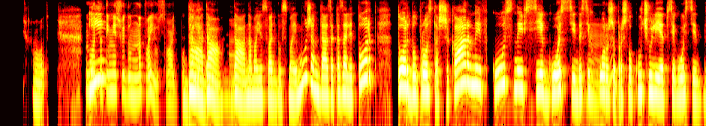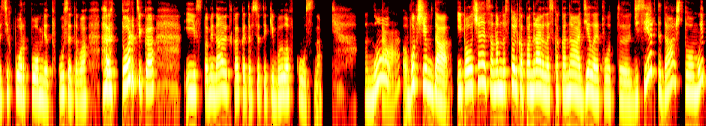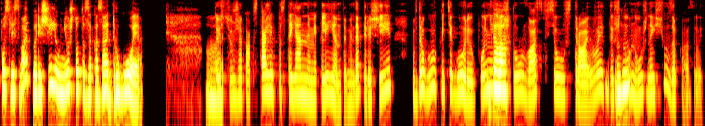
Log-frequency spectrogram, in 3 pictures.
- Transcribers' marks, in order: chuckle; other background noise
- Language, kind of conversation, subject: Russian, podcast, Какое у вас самое тёплое кулинарное воспоминание?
